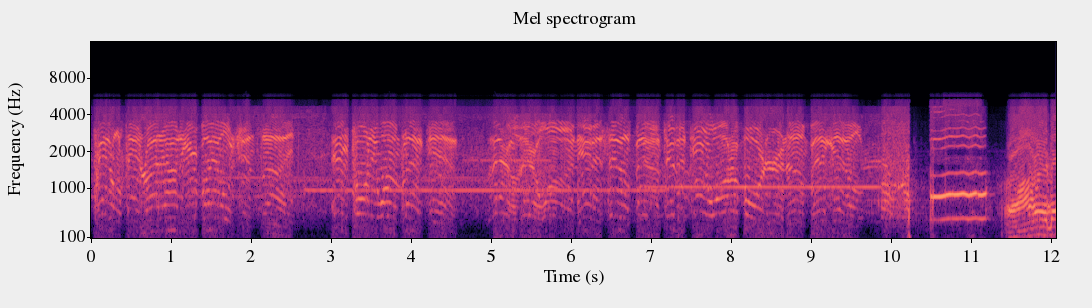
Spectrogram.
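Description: CB radio chatter: voices coming through a receiver speaker, thin and unintelligible, with a steady whistle under them from about three to ten seconds in. A short electronic beep sounds near the end.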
